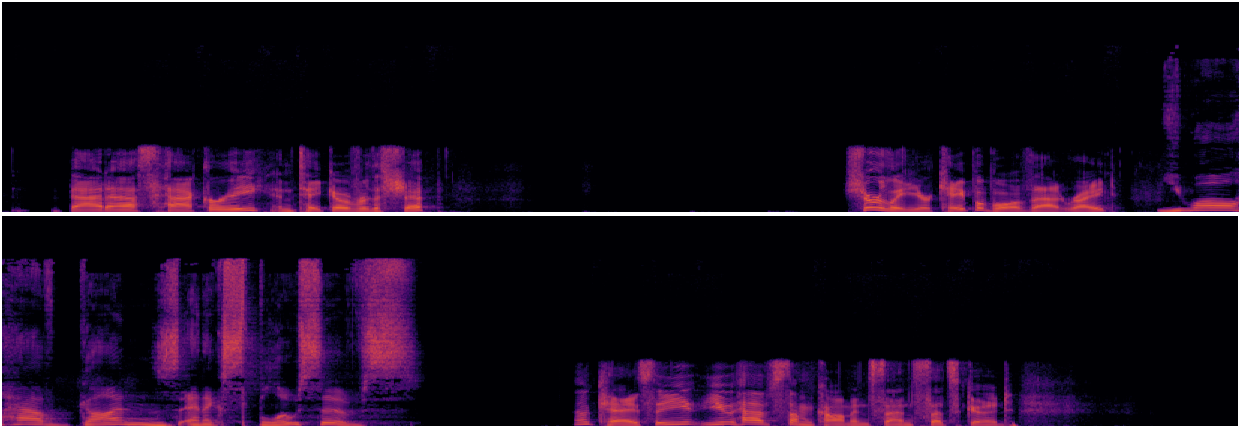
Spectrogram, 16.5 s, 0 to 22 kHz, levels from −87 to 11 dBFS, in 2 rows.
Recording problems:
none

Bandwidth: 17.5 kHz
